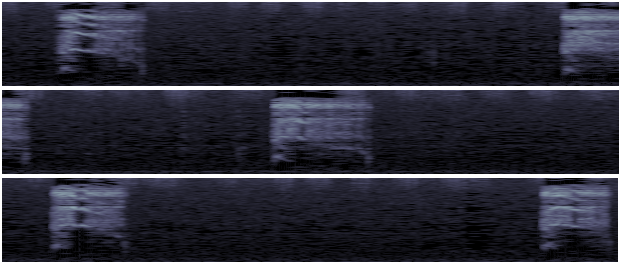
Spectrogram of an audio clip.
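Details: Five sharp, airy rasping bursts come from an upset edible dormouse that took fright after looking out of a hole. They are spaced a few seconds apart, with little else audible.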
